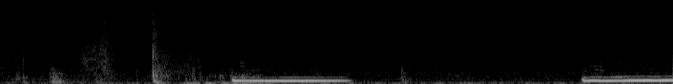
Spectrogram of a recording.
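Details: Steady, low, humming snore lasting over a second on each breath, with soft rustling between, from a sleeping, very overweight 9 kg rescue cat; snoring.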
